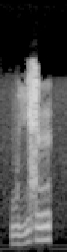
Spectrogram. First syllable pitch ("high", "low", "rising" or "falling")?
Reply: rising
